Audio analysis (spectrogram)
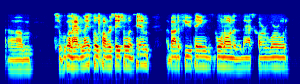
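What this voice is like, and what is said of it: Voice in poor shape. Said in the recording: “As you can probably tell, my voice is not exactly the best”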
